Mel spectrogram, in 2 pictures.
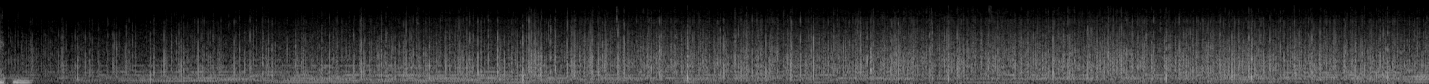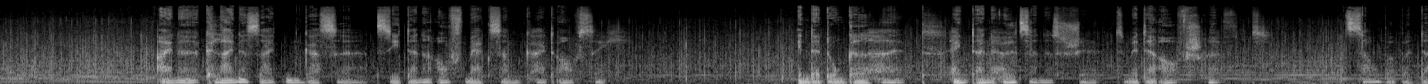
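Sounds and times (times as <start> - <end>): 
steady rain falling on a street at night: 0.0 - 28.5
speech: 16.7 - 20.6, 22.4 - 27.0, 27.8 - 28.5.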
